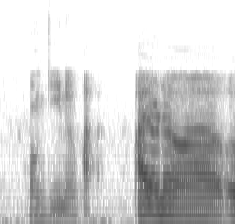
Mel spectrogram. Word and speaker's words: Bongino: okay yes there's don bagino there with all his you know wait which ha i'm pronouncing that wrong how's that supposed to be pronounced bongino i don't know uh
